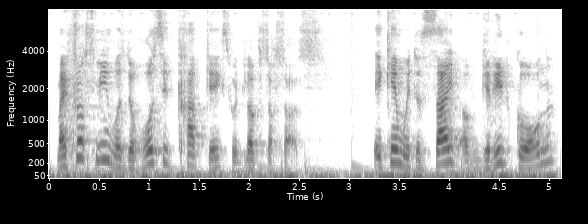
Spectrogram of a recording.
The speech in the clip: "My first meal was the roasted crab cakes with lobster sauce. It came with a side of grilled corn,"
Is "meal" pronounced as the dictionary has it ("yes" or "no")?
no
